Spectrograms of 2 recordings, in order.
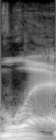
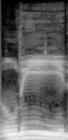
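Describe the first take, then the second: First: The vowel is short, sounding like 'led'. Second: The vowel is long, sounding like 'leed'. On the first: This is the intended reading of the band name. The speaker calls it right. "instead of lead" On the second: This is the feared misreading of the band name. The speaker calls it wrong. "people would call it lead"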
